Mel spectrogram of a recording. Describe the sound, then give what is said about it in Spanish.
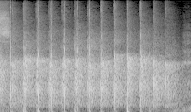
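Steady, rhythmic clapping from a crowd, hands striking together in unison about four times a second over a bed of noisy applause, with no talking. “Fuerte aplauso a todos.”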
